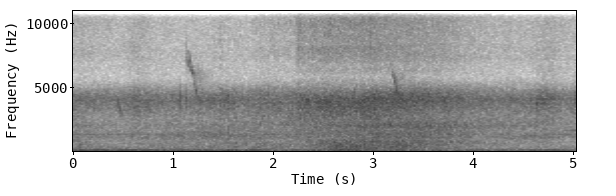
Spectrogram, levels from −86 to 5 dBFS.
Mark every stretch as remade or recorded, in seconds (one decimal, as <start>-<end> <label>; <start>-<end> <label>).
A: 0.0-5.0 recorded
